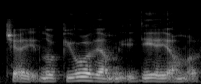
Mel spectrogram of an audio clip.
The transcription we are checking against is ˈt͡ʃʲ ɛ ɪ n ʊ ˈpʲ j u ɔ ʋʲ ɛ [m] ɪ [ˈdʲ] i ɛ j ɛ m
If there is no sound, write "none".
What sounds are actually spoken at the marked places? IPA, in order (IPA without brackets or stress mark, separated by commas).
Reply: m, dʲ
